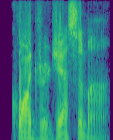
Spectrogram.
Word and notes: Quadragesima: American English

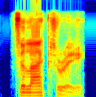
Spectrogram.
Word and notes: Phylactery: British English

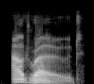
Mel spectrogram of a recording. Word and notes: outrode: British English

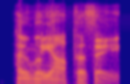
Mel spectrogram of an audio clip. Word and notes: Homoeopathy: British English

